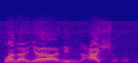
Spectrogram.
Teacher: وقت کی صورت میں را ساکن ہوگا اور پر بھی ہوگا، اس لیے کہ پہلے زبر ہے · یہاں تنوین کے بعد عین جو کہ حروف حلقی میں سے ہے آ رہا ہے، لہذا یہاں اظہار حلقی ہوگا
